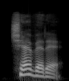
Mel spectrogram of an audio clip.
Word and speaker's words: chévere: Let's listen to those pronunciations. Chévere, chido, genial.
